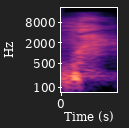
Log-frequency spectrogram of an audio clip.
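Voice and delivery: sudden loud "wah" of a swing; imitated swinging noise. Brother swinging a spatula in a fight, loud imitated swipe. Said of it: "all of a sudden, I go".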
